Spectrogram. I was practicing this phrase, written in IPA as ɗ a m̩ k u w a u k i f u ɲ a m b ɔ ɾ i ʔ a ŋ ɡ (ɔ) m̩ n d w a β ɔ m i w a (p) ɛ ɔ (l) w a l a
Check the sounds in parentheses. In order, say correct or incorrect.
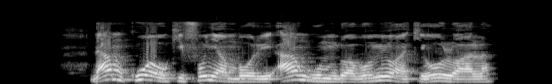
incorrect, incorrect, correct

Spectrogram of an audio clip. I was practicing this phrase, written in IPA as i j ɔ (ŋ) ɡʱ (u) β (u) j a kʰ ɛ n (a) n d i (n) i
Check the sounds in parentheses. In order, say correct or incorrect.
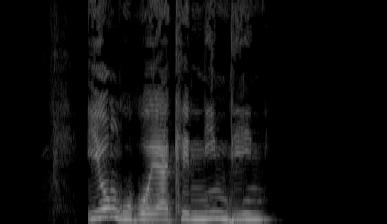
correct, correct, incorrect, incorrect, correct

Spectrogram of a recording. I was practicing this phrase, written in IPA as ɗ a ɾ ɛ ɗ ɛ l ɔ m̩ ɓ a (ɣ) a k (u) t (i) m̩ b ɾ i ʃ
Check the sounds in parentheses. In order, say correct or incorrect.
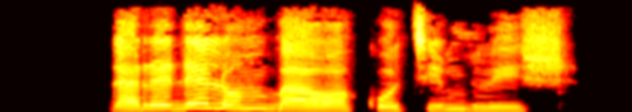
incorrect, incorrect, correct

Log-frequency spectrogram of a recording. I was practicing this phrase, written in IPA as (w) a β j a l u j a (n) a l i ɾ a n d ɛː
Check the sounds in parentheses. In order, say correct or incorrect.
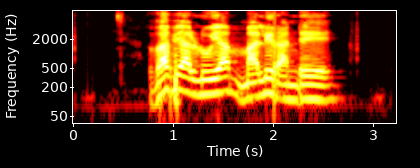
incorrect, incorrect

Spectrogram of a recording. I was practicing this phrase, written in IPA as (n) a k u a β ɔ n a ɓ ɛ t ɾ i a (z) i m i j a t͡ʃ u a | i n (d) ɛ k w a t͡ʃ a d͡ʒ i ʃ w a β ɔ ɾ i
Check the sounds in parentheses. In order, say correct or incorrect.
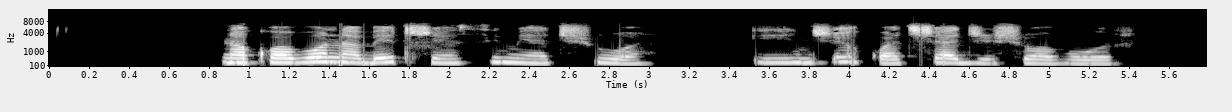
correct, incorrect, incorrect

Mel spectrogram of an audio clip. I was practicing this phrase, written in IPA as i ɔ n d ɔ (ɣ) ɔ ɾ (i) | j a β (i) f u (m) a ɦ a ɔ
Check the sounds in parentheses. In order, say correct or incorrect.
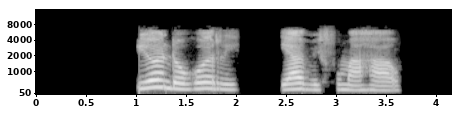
correct, correct, correct, correct

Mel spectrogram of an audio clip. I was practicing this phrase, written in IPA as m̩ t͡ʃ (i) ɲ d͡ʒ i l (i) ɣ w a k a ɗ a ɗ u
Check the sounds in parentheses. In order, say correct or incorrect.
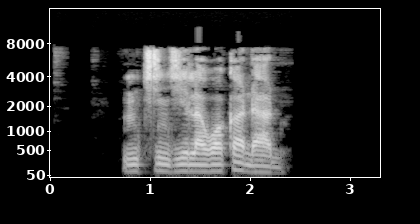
correct, incorrect

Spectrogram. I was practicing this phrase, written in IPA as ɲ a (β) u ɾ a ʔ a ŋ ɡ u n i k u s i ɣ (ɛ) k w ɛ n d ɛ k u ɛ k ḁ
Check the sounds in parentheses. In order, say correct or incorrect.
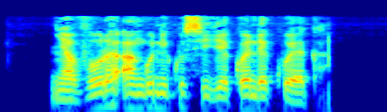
incorrect, correct

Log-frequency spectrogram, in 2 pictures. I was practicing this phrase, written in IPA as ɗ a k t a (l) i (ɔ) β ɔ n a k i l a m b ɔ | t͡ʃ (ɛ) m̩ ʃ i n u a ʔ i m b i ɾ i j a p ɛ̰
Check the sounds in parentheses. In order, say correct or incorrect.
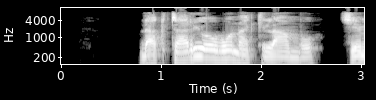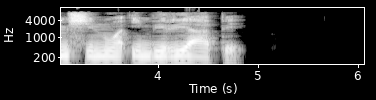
incorrect, correct, correct

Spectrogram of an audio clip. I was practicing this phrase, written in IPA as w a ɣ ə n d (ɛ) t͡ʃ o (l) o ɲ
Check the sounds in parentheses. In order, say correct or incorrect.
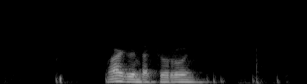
incorrect, incorrect

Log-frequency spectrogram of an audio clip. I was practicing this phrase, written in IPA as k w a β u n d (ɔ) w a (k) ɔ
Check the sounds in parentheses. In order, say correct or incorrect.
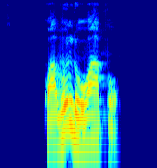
incorrect, incorrect

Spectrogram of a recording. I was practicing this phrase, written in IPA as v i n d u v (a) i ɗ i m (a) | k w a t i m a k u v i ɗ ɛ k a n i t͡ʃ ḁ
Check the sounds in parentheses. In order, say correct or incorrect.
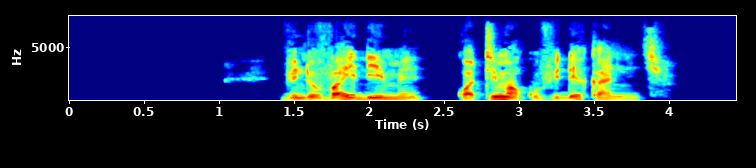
correct, incorrect

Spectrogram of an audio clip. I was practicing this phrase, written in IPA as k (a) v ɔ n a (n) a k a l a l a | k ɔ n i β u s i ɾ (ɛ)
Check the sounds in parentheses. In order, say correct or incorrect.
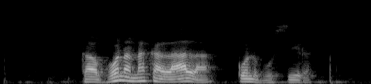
correct, correct, incorrect

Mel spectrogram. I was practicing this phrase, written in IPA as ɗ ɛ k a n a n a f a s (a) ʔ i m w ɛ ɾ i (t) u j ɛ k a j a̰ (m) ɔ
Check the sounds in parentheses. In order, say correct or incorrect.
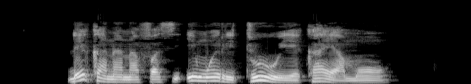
incorrect, correct, correct

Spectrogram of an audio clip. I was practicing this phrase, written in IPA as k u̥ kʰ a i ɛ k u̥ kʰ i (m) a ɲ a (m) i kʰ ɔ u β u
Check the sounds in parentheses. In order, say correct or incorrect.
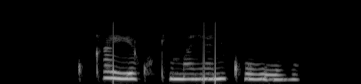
correct, incorrect

